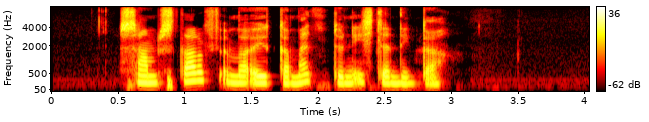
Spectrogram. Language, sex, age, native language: Icelandic, female, 20-29, Icelandic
